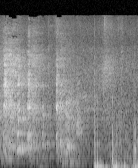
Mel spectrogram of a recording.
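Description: A cough at the start, then from about a second and a half in a run of irregular dull knocks and thumps from a table microphone being handled and adjusted.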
